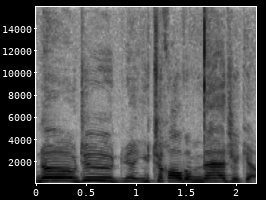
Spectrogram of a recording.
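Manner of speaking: mock very high, loud, squabbling teenage voice. Retelling an argument with the guitarist about the new solo: imitating himself fighting like a teenager. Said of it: "fighting like a teenager".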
